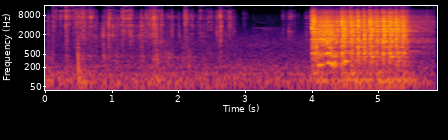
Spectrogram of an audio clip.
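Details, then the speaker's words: Box Chevrolet being converted to 4L60E transmission during harness swap: starter cranks briefly and never catches, no fuel pump whir heard; missing 15-amp fuel pump fuse, once fitted it runs but idles high. "Don't sound like the fuel connected. Hold on, don't sound like the fuel connected. I don't hear the pump coming on. It was missing a 15-amp fuse for the fuel pump."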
